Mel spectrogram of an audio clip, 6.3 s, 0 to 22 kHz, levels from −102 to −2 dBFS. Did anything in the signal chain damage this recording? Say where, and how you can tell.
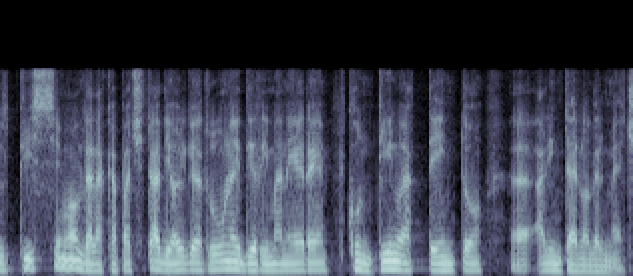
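No, nothing in the signal chain damaged this speech; it has simply passed through G.722 wideband telephone coding, with nothing above about 7.7 kHz.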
